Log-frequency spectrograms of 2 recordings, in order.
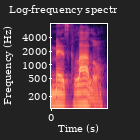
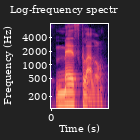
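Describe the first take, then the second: First: The stress is on the second syllable. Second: The stress is on the first syllable. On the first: The speaker calls it wrong. "this isn't mezclalo" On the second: The speaker calls it right. "Pay attention to those accent marks"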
